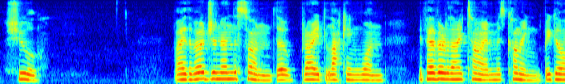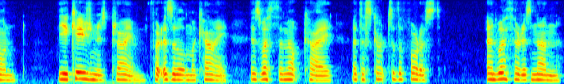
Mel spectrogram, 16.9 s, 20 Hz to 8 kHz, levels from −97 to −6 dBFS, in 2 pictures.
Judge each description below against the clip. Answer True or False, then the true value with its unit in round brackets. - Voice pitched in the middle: False (195 Hz)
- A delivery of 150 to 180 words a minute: False (140 wpm)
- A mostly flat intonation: True (2.3 semitones)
